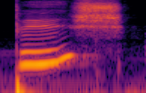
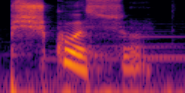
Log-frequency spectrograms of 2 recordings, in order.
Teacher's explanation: dropping completely that letter E on the first syllable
